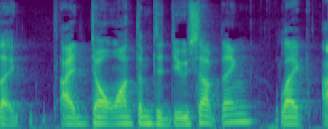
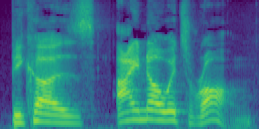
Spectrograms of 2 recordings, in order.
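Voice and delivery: ordinary delivery

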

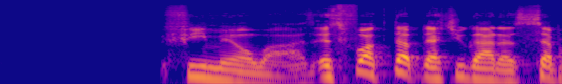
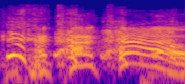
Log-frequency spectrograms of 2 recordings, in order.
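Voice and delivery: camera click noises; 8 dB louder, much slower than usual. Retold or imitated.

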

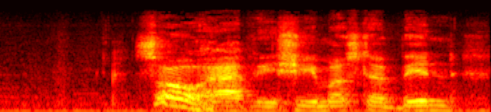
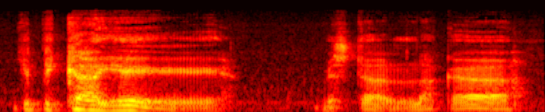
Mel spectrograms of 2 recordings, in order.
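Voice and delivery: mock action hero line; 11 semitones lower, 3 dB quieter than usual. Gloating catchphrase over falling villain.

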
